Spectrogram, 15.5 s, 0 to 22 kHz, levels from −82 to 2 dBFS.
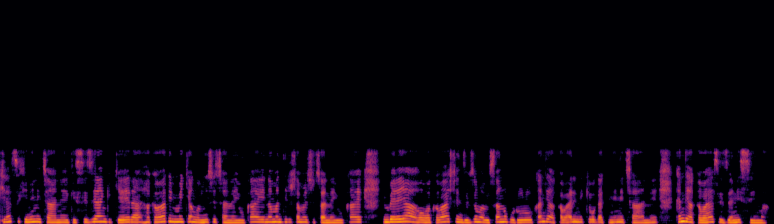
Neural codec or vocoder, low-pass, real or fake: none; 7.2 kHz; real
